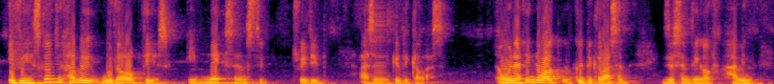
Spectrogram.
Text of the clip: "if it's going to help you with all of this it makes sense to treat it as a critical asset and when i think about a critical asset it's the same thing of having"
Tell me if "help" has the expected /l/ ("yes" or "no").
no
